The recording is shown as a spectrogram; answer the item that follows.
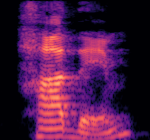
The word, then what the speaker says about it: Jadem: at the beginning because my name is pronounced hadem in Spanish right but when I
